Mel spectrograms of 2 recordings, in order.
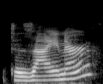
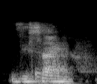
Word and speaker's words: designer: Um nine is designer. Designer. Yeah, designer. So that G is silent.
